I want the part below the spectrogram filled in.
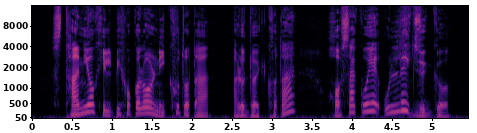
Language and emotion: Assamese, surprised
